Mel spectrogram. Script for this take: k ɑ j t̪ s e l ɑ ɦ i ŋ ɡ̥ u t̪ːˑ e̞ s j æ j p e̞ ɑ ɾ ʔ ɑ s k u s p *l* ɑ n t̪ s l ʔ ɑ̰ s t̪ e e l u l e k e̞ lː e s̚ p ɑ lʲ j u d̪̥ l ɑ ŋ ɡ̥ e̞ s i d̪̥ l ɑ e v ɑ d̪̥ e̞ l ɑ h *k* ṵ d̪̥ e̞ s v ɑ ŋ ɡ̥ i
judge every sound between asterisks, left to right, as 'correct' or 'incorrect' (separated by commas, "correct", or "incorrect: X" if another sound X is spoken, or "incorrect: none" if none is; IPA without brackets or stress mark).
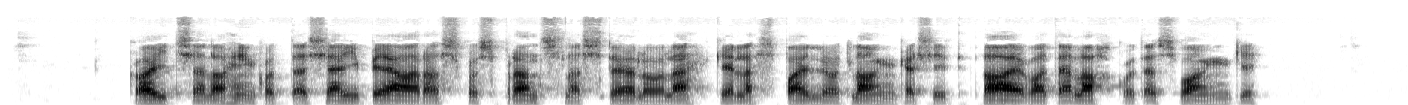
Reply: incorrect: r, correct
